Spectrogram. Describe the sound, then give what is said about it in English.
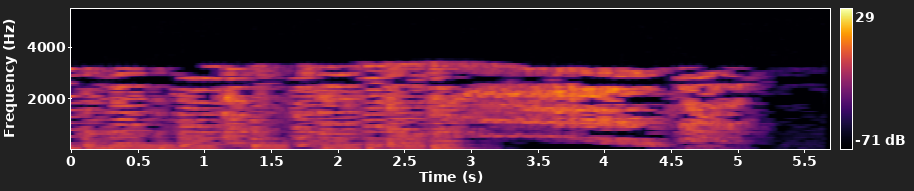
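A horse whinnies loudly, starting with a harsh, rumbling burst before breaking into a wavering, descending call that trails off after about five seconds. “I've got another Daily Winnie, Glenn.”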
